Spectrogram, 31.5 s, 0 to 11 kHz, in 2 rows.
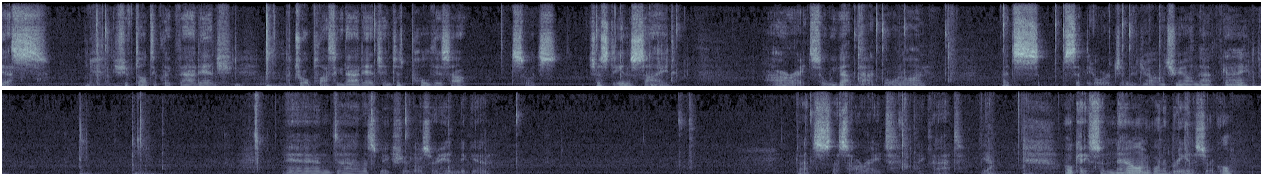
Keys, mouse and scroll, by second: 0.0 alt+a, 0.3-1.0 scroll up 1, 1.0 scroll up 1, 1.2 alt+shift+click, 3.2 ctrl+KP_Add, 4.7 click, 7.8 Tab, 8.2 alt+a, 8.4 middle click, 10.9 click, 12.5 click, 14.6-15.1 scroll down 2, 15.7 KP_1, 16.6 KP_3, 17.4 alt+a, 17.8-18.3 scroll up 3, 18.4-19.7 scroll down 3, 19.7-20.4 scroll down 1, 20.4 click, 21.4-22.2 scroll up 3, 22.2 middle click, 25.8 middle click, 27.2-27.9 scroll up 1, 27.9 scroll up 2, 28.5 KP_3, 29.5-30.3 scroll down 3, 30.5 shift+a.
